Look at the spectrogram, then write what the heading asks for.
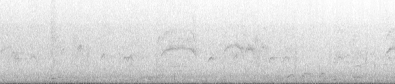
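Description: Small birds chirping, with short arching calls heard several times, over a steady low rumble.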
